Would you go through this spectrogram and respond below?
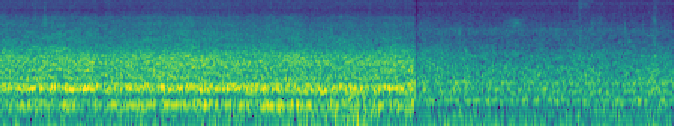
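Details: Japanese honeybees humming inside an observation hive on a shed ceiling in Japan; a thick buzzing drone that drops abruptly in loudness partway through, then continues softer.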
